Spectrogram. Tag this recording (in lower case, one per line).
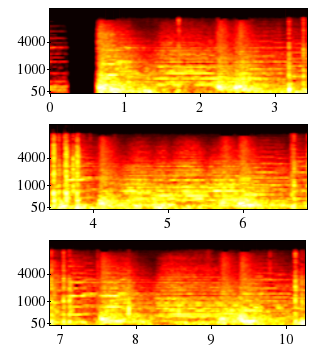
music
theme music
